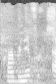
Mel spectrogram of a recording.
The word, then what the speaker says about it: Carboniferous: Am I saying that right? Carboniferous. – Carboniferous, okay, yeah.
